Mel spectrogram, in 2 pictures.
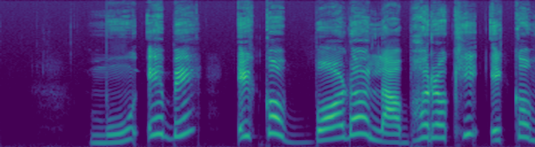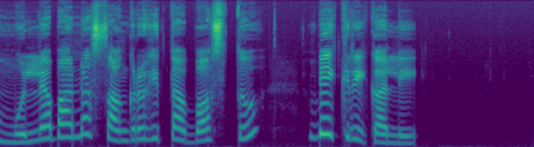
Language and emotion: Odia, happy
